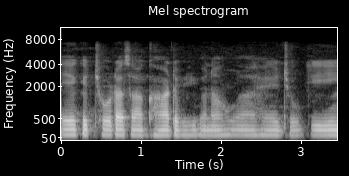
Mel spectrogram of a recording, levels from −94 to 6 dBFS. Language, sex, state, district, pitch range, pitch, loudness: Hindi, male, Maharashtra, Washim, 105-110 Hz, 105 Hz, -21 LUFS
